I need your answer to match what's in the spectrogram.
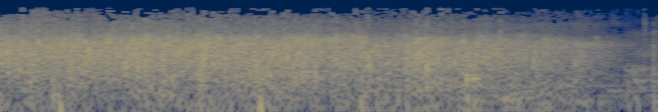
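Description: Audience applause, a dense steady patter of many hands clapping at full strength, then tapering off in the final second. No voices are heard.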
